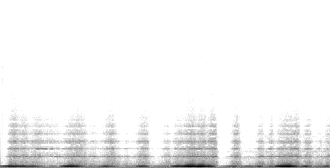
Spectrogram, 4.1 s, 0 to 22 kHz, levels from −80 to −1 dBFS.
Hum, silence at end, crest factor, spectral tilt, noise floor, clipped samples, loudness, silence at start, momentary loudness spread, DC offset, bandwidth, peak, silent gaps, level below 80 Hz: none; 0 s; 14 dB; -8 dB/octave; -35 dBFS; under 0.1%; -14 LUFS; 0 s; 22 LU; under 0.1%; 4.8 kHz; -2 dBFS; none; -44 dBFS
